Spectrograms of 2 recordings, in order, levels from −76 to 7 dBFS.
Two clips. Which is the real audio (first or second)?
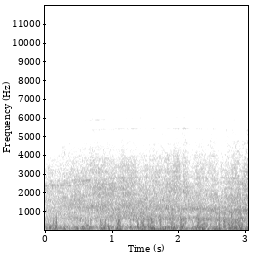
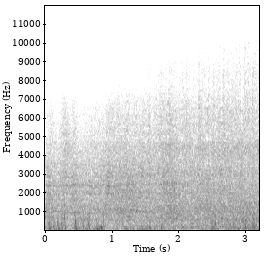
first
